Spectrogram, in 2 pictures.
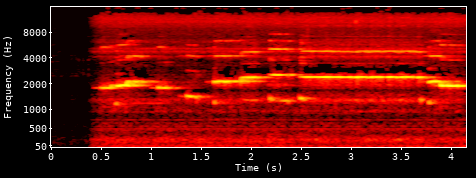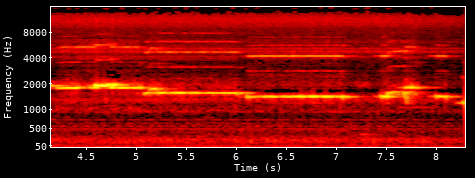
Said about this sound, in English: So much so that people produced entire books of music to train bullfinches to whistle particular tunes. You could either whistle to them yourself, or you, if you were a flageolet player, you could play these tunes.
